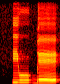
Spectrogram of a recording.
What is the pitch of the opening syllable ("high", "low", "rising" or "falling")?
high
